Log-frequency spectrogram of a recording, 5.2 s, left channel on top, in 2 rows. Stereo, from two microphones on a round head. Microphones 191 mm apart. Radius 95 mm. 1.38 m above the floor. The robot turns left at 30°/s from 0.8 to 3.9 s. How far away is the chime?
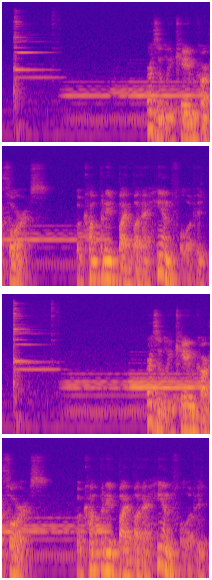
About 2.5 m.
